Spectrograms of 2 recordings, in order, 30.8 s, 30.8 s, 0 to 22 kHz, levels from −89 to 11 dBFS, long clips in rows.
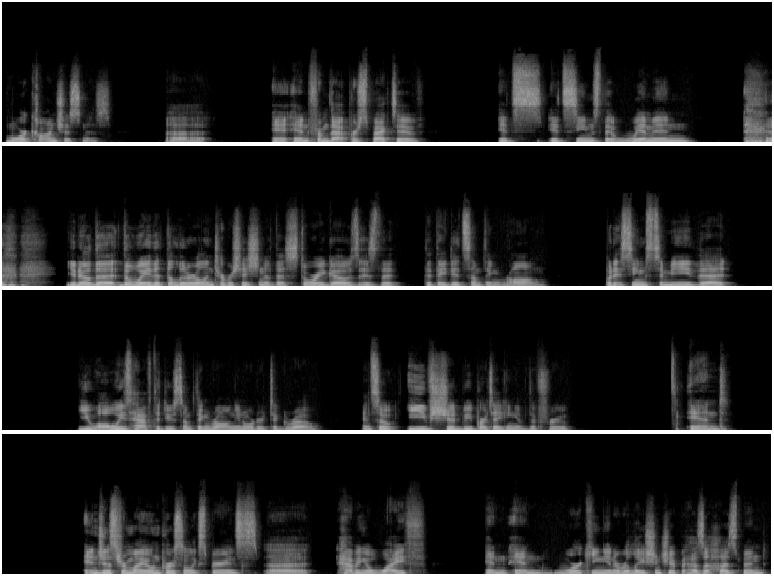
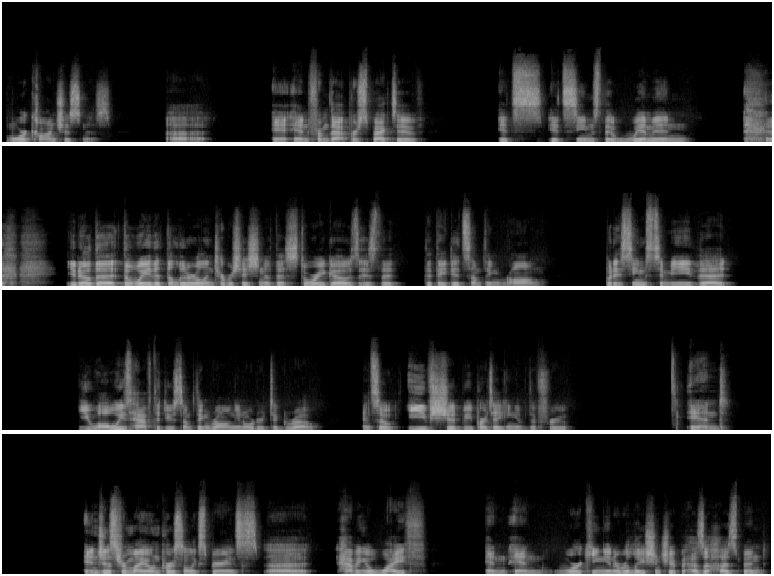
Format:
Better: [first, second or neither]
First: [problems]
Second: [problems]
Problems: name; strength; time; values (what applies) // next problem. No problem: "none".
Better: first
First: none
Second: thin; very; fading below 300 Hz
